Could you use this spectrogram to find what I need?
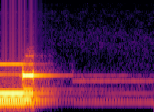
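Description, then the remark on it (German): A telephone rings downstairs: one brief, loud electronic tone of stacked pitches that quickly drops to a softer, steady hum lingering to the end, with no voices. “Da ich sehe, unten ruft einer auf einem der Telefone unten.”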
